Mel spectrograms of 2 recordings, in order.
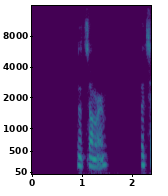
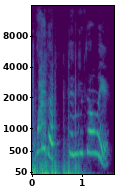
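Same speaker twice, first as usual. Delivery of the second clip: much higher imitated tantrum; mock screaming; 12 semitones higher, 3 dB louder than usual. Mimicking the customer's tantrum for a friend, mock scream. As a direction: overplay his angry scream. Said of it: "a man yell like that".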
